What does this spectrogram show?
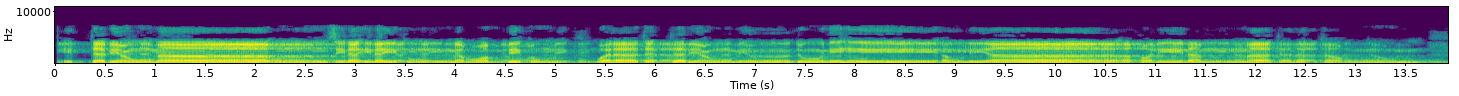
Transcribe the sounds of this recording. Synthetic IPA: ʔɪt̪ːabɪʕuːmaː | ʔʊnzɪlaʔɪlajkʊmːɪnːɑbːɪkʊm | walaːt̪at̪ːabɪʕuːmɪnd̪uːnɪɦɪ | ʔawlɪjaː | ʔaqɑliːlamːaːt̪aðakːɑɾˤun

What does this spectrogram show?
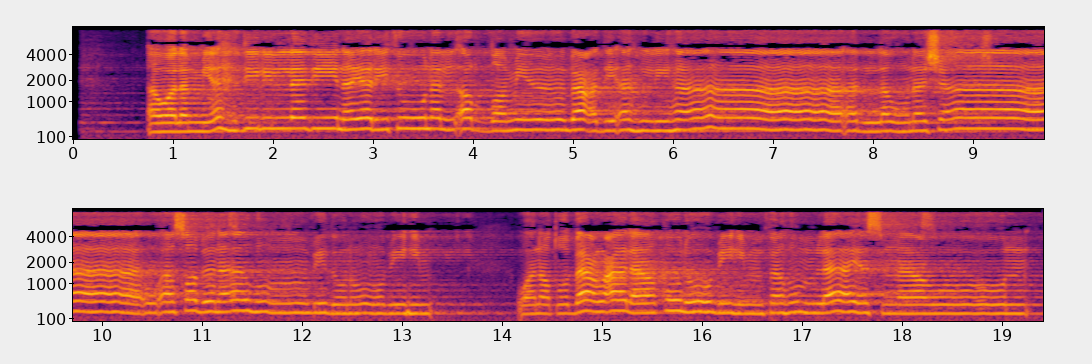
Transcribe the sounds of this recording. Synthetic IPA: ʔawalamjaɦd̪ɪlɪlːaðiːnajaɾɪθuːnalʔɑɾˤd̪ˤɑmɪnbaʕd̪ɪʔaɦlɪɦaː | ʔaːawnaʃa | ʔʊʔɑsˤɑbnaːɦʊmbɪðʊnuːbɪhɪm | wʔanɑt̪ˤbɑʕʊʕalaːqʊluːbɪhɪmfaɦʊmlaːjasmaʕuun

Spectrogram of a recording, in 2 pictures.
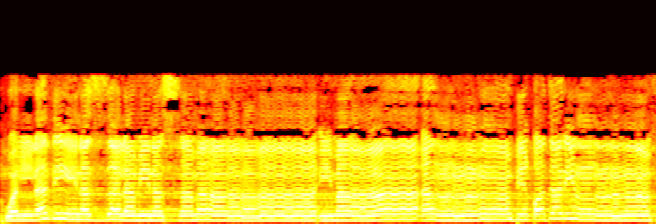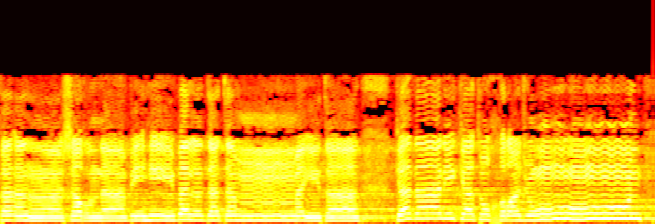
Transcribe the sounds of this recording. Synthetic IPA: walːaðiːnazːalamɪnasːamaː | ʔɪmaː | ʔan | bɪqɑd̪aɾɪn | faʔanʃɑɾˤnaːbɪɦɪbald̪ammajt̪aː | kaðaːlɪkat̪ʊxɾˤɑd͡ʒuː | n

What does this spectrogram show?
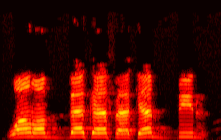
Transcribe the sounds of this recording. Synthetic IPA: wɑɾˤɑbːakafakabːɪl

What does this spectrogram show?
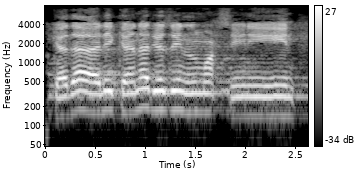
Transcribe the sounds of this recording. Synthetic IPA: kaðaːlɪkanad͡ʒzɪlmʊħsɪniːn

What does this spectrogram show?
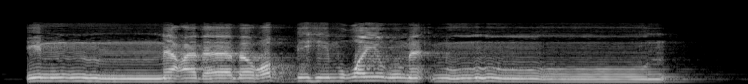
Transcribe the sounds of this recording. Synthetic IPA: ʔɪn | aʕaðaːbaɾˤɑbːɪɦɪmɣajɾmaʔmuː | n

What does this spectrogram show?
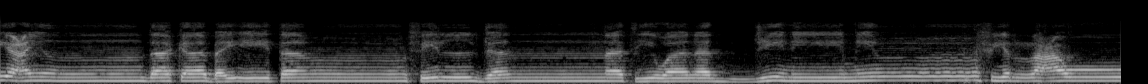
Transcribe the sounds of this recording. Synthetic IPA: ʕɪn | d̪akabajjt̪an | fild͡ʒanː | at̪ɪwana | d͡ʒd͡ʒːɪniːmɪn | fɪrʕaw

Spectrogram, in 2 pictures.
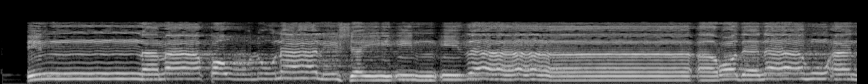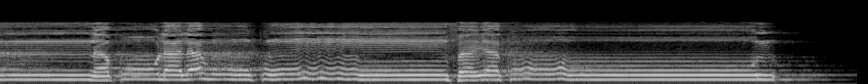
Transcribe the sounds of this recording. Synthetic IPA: ʔɪnː | amaːqɑwlʊnaːlɪʃajʔɪnʔɪðaː | ʔɑɾˤɑd̪naːɦʊʔanː | aquːlalaɦʊ | kʊmm | fajakuː | n

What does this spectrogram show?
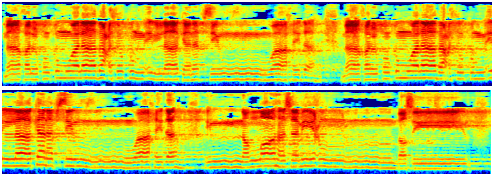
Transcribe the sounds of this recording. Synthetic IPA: maːxalqʊkʊmwalaːbaʕθʊkʊmʔɪlːaːkanafsɪ | waːħɪd̪ah | maːxalqʊkʊmwalaːbaʕθʊkʊmʔɪlːaːkanafsɪ | waːħɪd̪ah | ʔɪnːalˤːɑːɦasamiːʕ | bɑsˤiːɾ

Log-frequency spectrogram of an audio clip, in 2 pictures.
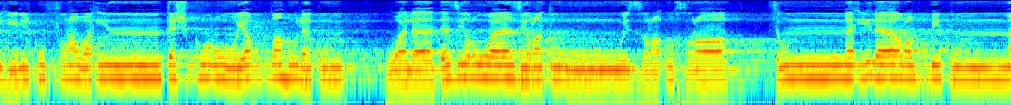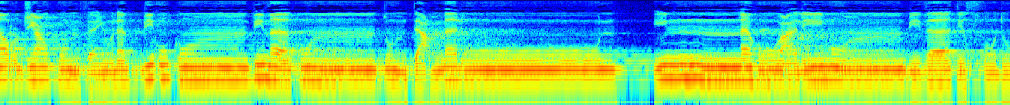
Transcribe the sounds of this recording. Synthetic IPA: ɦɪlkʊfɾˤɑwaʔɪnt̪aʃkʊɾuːjɑɾˤd̪ˤɑɦlakʊm | walaːt̪azɪɾwaːzɪɾˤɑ | wɪzɾˤɑʔʊxɾˤɑː | θʊmː | aʔɪlaːɾˤɑbːɪkʊmːɑɾˤd͡ʒɪʕʊkʊmfajʊnabːɪʔʊkʊmbɪmaːkʊn | t̪ʊmt̪aʕmalu | n | ʔɪnː | aɦʊʕaliːmʊ | bɪðaːt̪ɪsˤːʊd̪uː

